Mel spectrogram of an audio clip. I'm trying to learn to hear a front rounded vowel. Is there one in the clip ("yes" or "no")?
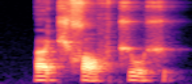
yes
